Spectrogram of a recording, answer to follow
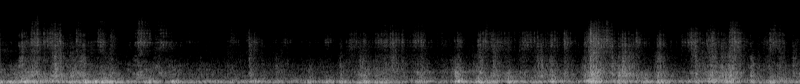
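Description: Car driving on an unpaved gravel road, heard from inside the cabin: a steady low rumble of engine and road noise with irregular crackles and knocks from the tyres on loose stones.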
